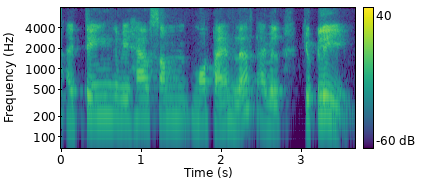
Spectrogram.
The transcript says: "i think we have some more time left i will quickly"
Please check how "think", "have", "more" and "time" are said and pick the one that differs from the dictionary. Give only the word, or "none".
think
